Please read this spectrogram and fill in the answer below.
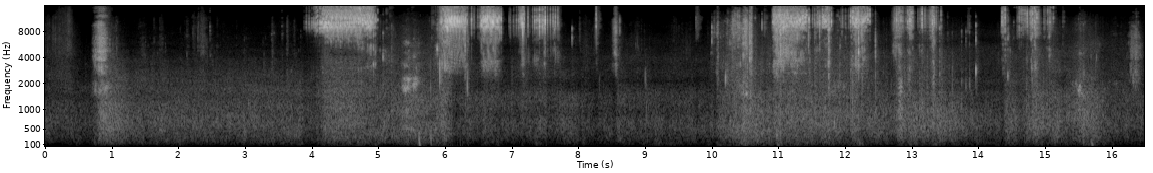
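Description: Fly reel's drag buzzing in several bursts as a hooked Atlantic salmon pulls line off the reel, over a steady wash of river water.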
